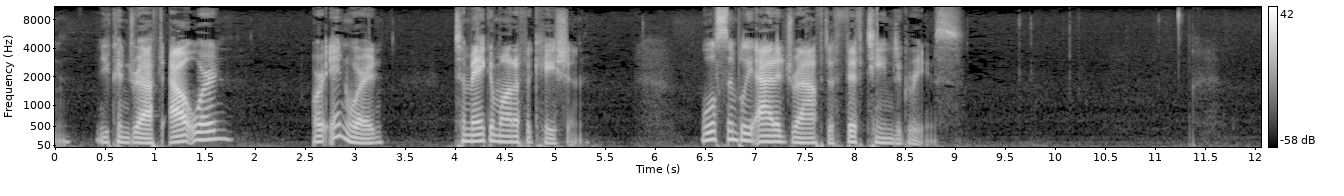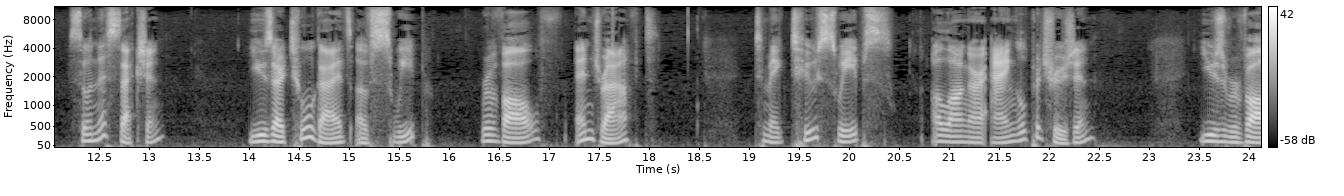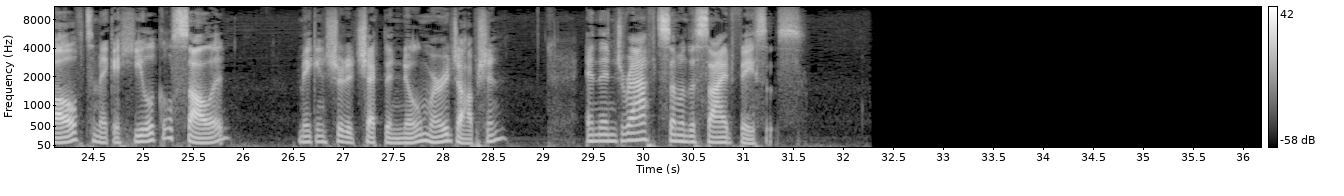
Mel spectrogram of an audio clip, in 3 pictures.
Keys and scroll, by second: 9.7 h.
